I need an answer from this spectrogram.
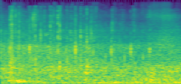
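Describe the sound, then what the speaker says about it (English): At the Penang Lang Community Day gathering at Gurney Paragon, a crowd claps faintly and steadily, scattered claps blending into a soft, continuous patter heard from a distance. "Let's give them a round of applause"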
